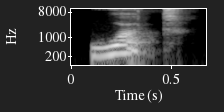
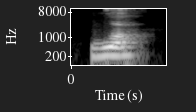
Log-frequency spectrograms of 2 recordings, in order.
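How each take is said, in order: First: The final t is clearly released. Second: The final t is replaced by a glottal stop.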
